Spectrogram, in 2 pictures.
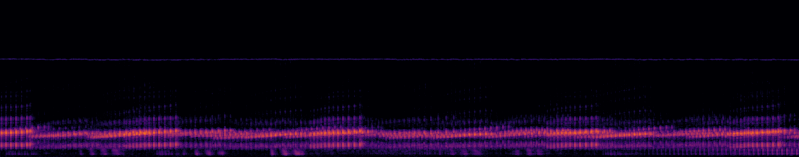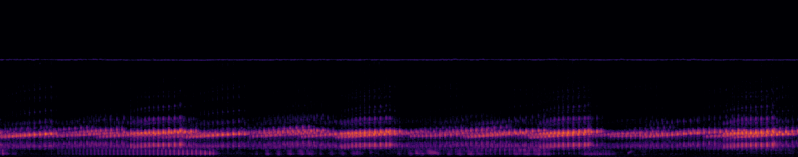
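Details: Dusk frog song across a pond in the rolling Sandhills dunes of Nebraska in spring: an unbroken chorus of high buzzing trills, pulsing in regular swells, with lower rattles and croaks from neighbouring frogs.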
